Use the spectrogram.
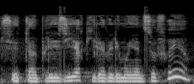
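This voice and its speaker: A woman's voice: low voice, very animated, a little fast, dark tone, slight background noise. A woman playing a cool, self-possessed secretary who parries questions curtly in a radio mystery drama. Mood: guarded. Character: cool, defiant, guarded female executive secretary.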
